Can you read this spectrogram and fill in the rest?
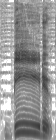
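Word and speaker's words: ビール: And this word here is biru, or beer. Beer.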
